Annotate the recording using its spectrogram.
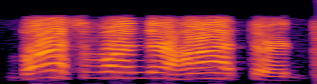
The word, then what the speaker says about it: Bas van de Haterd: How do you say it? – Close enough. Bas van der Haterd. – Bas van der Haterd.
